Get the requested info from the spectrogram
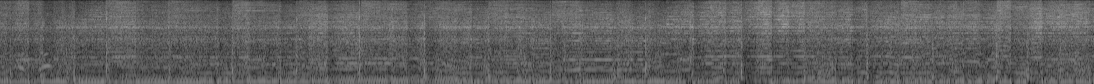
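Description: Punk rock band playing an instrumental passage: electric guitars, electric bass and a drum kit, loud and steady throughout.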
